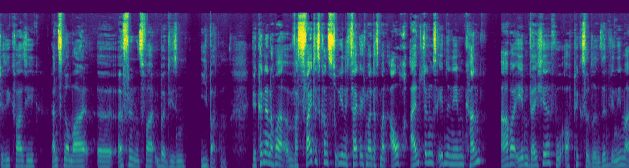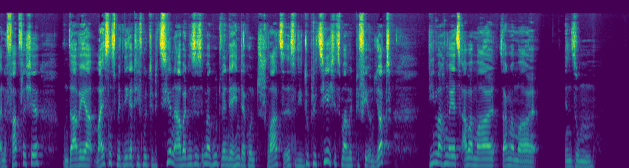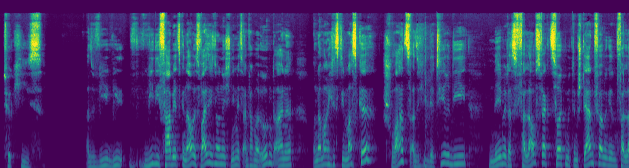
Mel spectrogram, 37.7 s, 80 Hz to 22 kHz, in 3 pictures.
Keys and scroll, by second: 19.3 super+j, 32.9 super+i.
